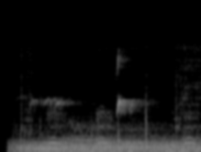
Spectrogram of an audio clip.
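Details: A crow dive-bombing and mobbing a Red-tailed Hawk gives a harsh, rasping, drawn-out caw that fills the clip. A brief, thin high chirp from another bird cuts through near the end.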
